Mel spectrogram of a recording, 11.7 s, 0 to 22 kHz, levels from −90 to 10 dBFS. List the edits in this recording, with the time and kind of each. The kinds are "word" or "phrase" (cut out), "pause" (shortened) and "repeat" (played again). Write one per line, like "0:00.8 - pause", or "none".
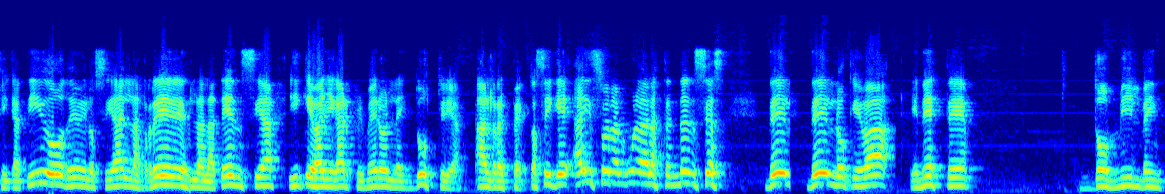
0:01.9 - word
0:02.8 - pause
0:04.8 - word
0:07.9 - repeat
0:08.9 - word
